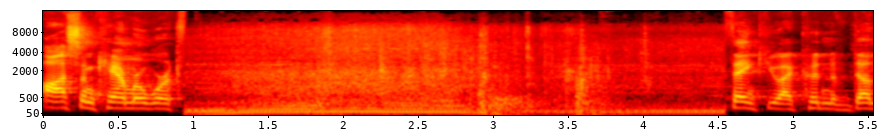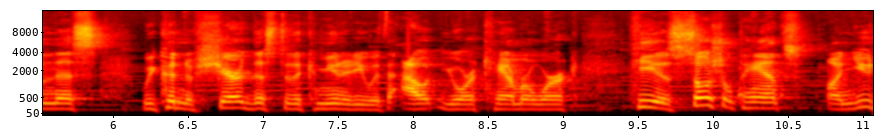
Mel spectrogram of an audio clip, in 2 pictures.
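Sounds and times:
truck engine droning: 0:01.0 - 0:04.6.

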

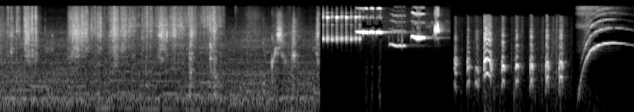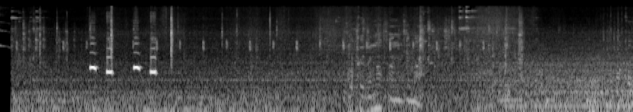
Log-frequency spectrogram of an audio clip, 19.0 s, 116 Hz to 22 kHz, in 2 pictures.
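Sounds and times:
whistled chirps: 0:04.8 - 0:06.8, 0:08.7 - 0:09.7
chicken clucks: 0:06.8 - 0:08.6.

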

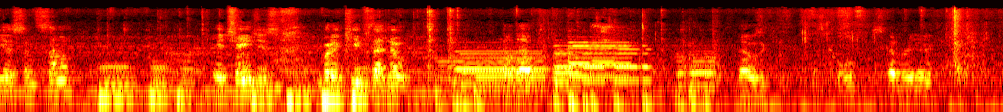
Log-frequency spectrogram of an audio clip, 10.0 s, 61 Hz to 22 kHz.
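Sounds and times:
synthesizer sustained note: 0:00.0 - 0:07.2.

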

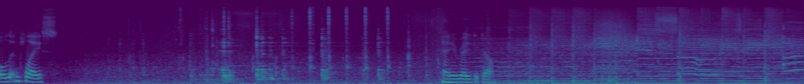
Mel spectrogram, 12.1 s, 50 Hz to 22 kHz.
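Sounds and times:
metal clicks and clacks: 0:01.8 - 0:06.2.

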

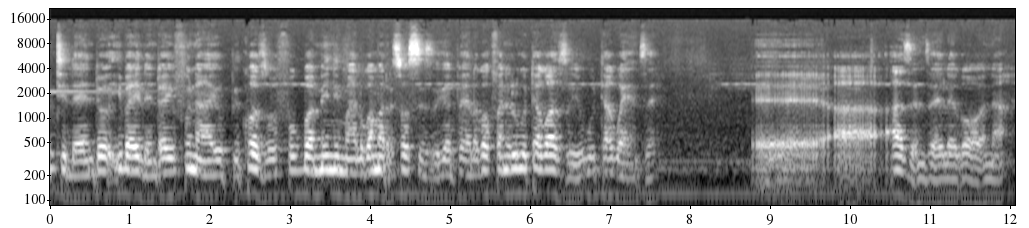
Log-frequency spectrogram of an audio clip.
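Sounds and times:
man's drawn-out wordless vocal: 0:08.8 - 0:10.6.

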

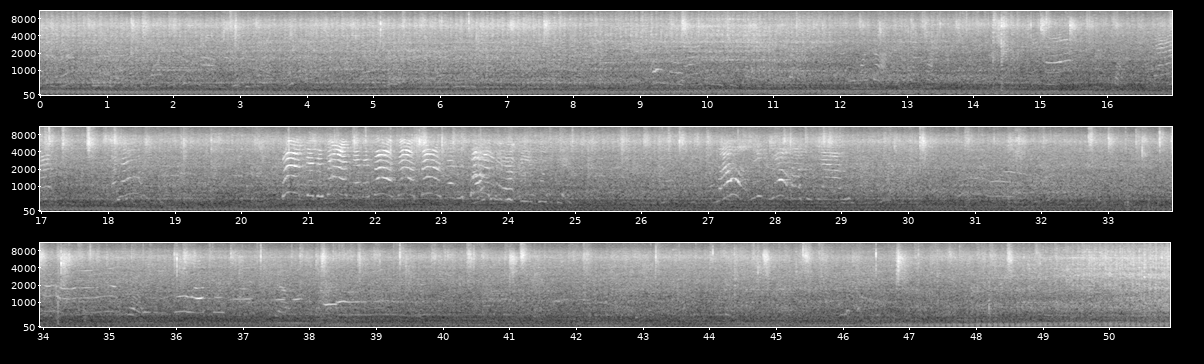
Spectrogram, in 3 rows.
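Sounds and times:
faint voices: 0:00.0 - 0:50.9
low engine sound: 0:00.0 - 0:50.9
wood fire crackling: 0:00.0 - 0:50.9.

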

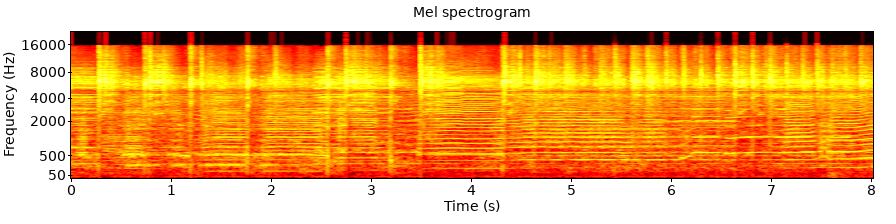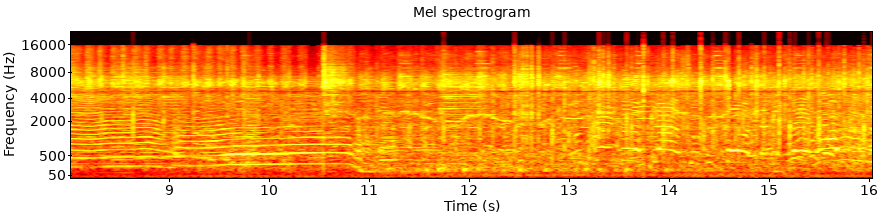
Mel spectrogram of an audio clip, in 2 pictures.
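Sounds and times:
trombone: 0:00.0 - 0:11.9
saxophone: 0:00.0 - 0:12.5
accordion: 0:00.0 - 0:16.0.

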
